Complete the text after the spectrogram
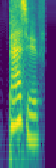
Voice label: "passive", Indian; Dictionary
